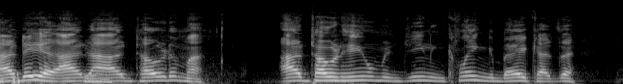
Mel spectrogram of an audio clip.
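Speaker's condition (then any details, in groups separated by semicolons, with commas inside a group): Cerebral palsy; diagnosed at about age two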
